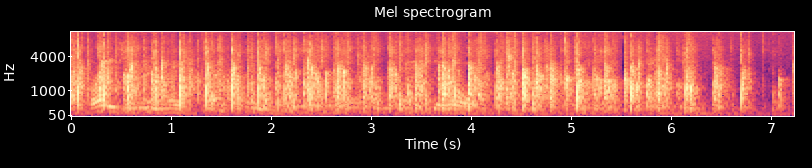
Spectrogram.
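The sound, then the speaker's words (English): A church audience applauds steadily as a hand clap of praise to the Lord, many overlapping hand claps forming a dense, continuous patter at a fairly loud level, while voices call out underneath. “Can we give the Lord a hand clap of praise and just welcome you?”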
